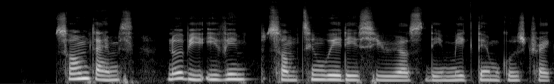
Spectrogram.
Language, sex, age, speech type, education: Nigerian Pidgin, female, 15-29, read, secondary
